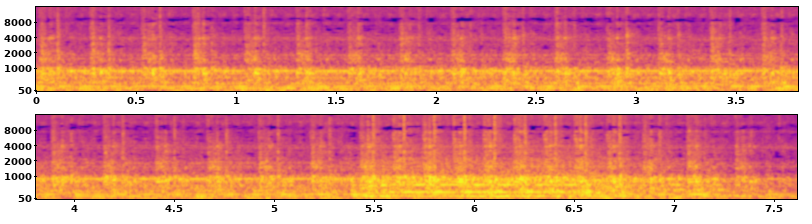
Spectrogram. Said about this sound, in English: And then I'll continue sewing.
